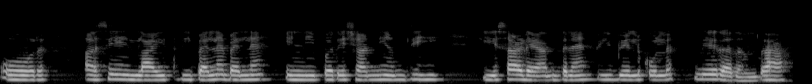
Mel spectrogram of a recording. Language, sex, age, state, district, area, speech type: Dogri, female, 30-45, Jammu and Kashmir, Udhampur, rural, spontaneous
